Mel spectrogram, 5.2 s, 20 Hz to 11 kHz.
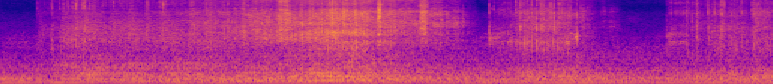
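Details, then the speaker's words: Marx 999 toy train locomotive motor bought for parts, decades unused, brushes and armature covered in oxide: a dry, scratchy rattle in uneven bursts over a faint hum as the armature begins to move, before silicone lubricant is sprayed in. "now these brushes and the armature are covered in oxide you hear it's beginning to buzz a bit of movement in the armature"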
